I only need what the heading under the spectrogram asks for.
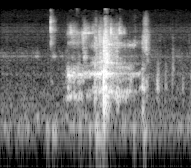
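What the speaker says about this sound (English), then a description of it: "You can hear my cat squeal when she wants love and attention here." A cat gives a short, strained squeal, close and moderately loud, rising briefly and then fading.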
